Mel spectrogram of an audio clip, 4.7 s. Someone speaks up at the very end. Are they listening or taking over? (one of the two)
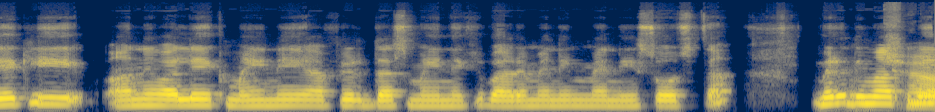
listening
